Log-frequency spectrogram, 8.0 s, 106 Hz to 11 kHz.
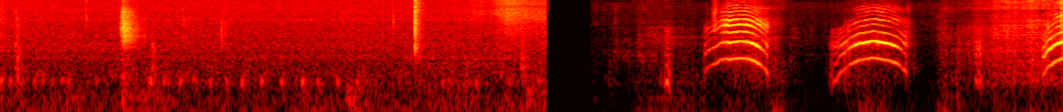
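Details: Male red tabby-and-white cat Miel at the veterinary clinic for seizure testing, January 2024: several seconds of low rustling and handling noise, then a quiet gap, then three rising-and-falling meows in quick succession.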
